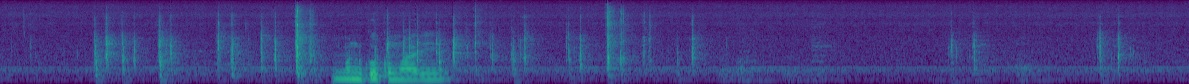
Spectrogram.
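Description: Keys clatter on a keyboard in quick bursts.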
